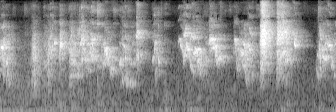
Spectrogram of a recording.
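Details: Peach-faced lovebirds, a bonded couple kept by their nest box where the female keeps entering, trade dense, harsh high chirps and squawks almost nonstop, overlapping rapid notes with a soft low rumble behind.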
